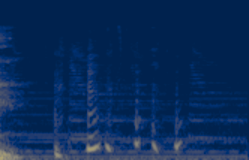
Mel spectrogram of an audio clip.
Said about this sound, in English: Slurping your coffee.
